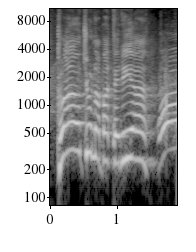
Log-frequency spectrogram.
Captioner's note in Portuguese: aplausos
